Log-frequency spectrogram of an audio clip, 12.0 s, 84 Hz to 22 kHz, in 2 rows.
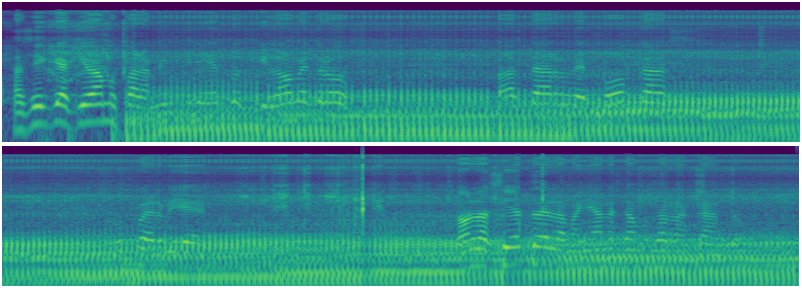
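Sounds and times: motorcycle engine running: 0:00.2 - 0:11.9.

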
